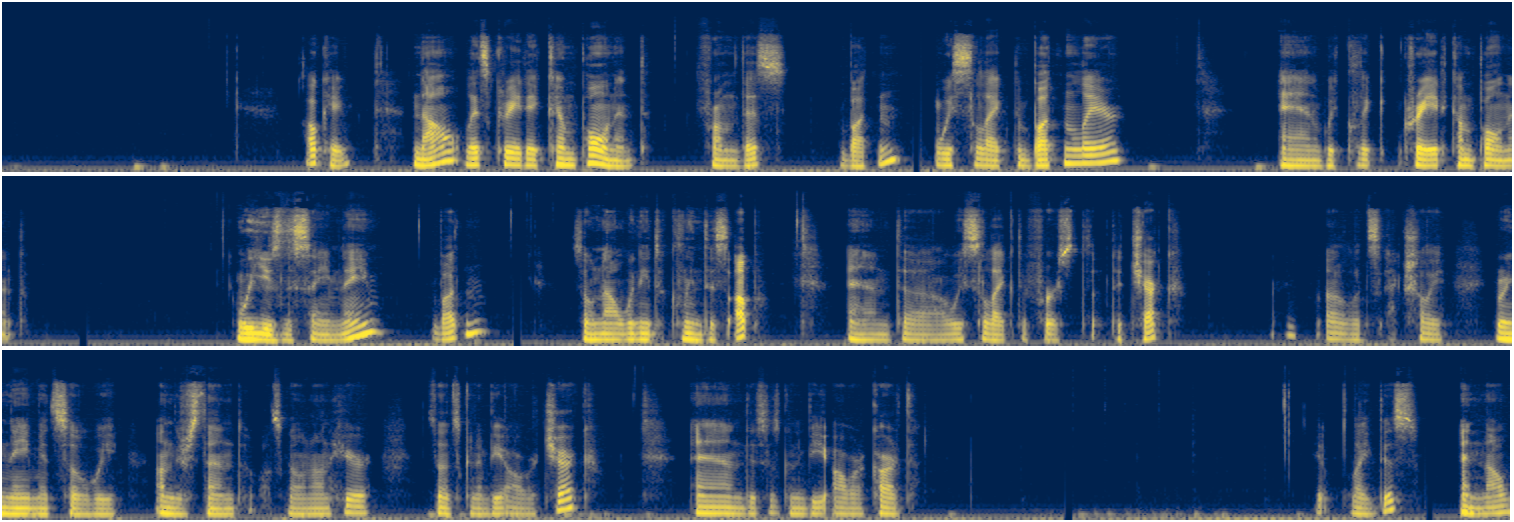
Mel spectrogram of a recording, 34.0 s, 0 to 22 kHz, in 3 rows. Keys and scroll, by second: 25.6-27.5 typing, 30.4-31.8 typing.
